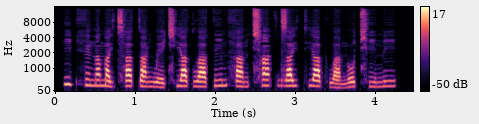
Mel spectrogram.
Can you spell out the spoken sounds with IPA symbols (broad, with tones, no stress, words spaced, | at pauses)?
i˦ʔhẽ˧n ã˥˧ma˨˩jt͡sʰa˧ t̪a˧ŋwe˨˩t͡ɕʰja˥˧ t̪wa˧t̪ĩ˦m ha˧nt͡ɕʰã˦k̚d͡za˦j t̪ʰja˥˧pʰwa˨˩ n̪o˥˧ t͡ɕʰi˧n̪i˦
